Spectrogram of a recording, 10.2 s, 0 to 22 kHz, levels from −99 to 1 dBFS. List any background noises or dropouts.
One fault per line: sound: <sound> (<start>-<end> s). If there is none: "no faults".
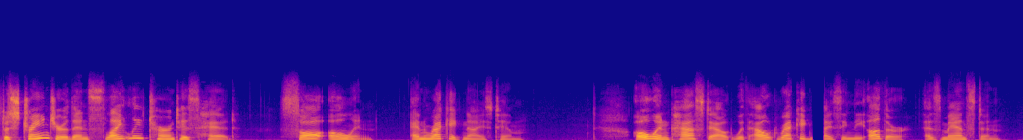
sound: dropout (8.1-8.2 s)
